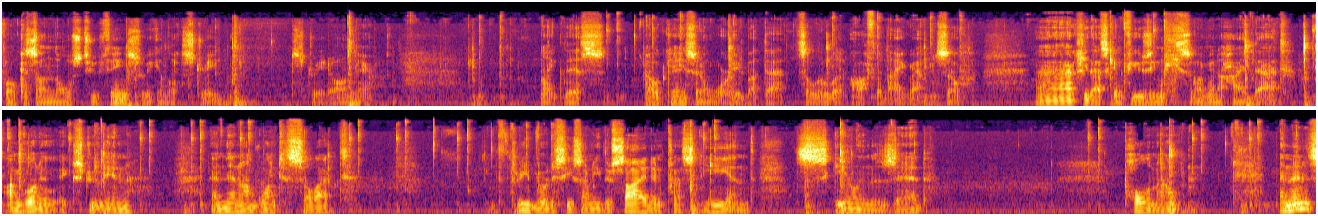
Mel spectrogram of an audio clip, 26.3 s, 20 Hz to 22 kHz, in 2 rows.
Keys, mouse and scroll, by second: 1.2 /, 2.3 ctrl+KP_3, 3.4 KP_1, 4.7 shift+middle drag, 6.0 click, 6.6 shift+middle click, 7.3 Tab, 8.3 shift+middle click, 9.3 shift+middle click, 11.1 Tab, 11.5 click, 12.4 h, 13.0 Tab, 13.0 e, 13.3 s, 13.8 click, 14.1 alt+a, 14.5 click, 15.0 shift+click, 16.6 shift+click, 17.0 shift+click, 17.7 shift+click, 18.4 shift+middle click, 20.0 e, 20.1 click, 21.1 s, 21.5 z, 23.9 click, 24.8 alt+a, 25.0 click, 25.6-26.2 shift+drag.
